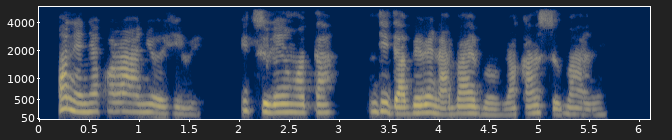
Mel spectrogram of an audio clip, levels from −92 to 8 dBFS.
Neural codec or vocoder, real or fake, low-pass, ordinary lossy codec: vocoder, 22.05 kHz, 80 mel bands, WaveNeXt; fake; 5.4 kHz; Opus, 64 kbps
